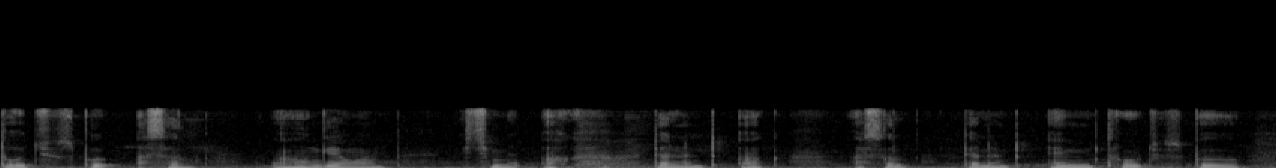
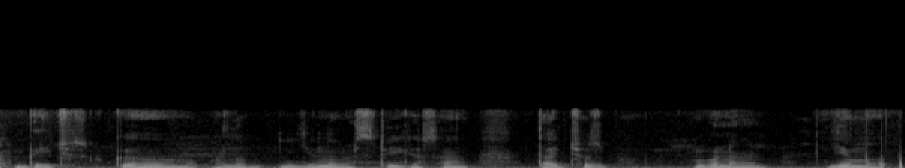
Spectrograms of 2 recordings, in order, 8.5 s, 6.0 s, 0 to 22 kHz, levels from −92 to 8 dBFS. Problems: constant background noise, low volume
